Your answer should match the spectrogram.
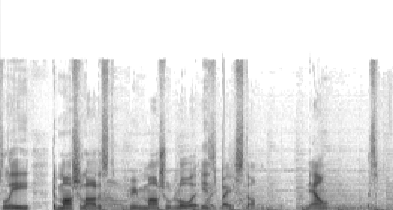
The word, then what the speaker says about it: Marshall Law: It was reportedly supposed to be a pun on martial arts, as in martial, and martial as in the name, martial as in... Anyway, which is pronounced the same way.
